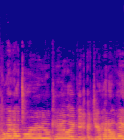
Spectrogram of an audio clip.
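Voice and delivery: worried friends. Retold or imitated. Friends worried about her head.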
